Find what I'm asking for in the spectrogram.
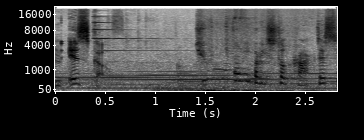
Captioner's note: elevator dinging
